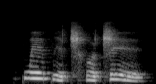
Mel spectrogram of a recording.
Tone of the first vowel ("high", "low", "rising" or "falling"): high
